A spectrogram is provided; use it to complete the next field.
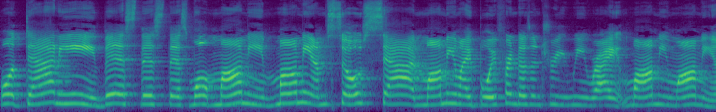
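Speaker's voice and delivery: put-on whiny, childish little-kid voice. Mocking grown characters from a book who act childish: imitating childish whining. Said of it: "they literally still called their parents mommy and daddy".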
